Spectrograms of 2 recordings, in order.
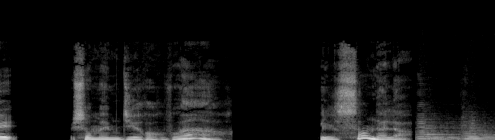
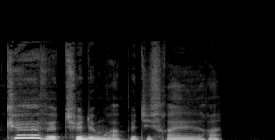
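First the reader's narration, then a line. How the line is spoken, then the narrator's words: Sigh. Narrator (French): soupira le nuage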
